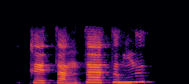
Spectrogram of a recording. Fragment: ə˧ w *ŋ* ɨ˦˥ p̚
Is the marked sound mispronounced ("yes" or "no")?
no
